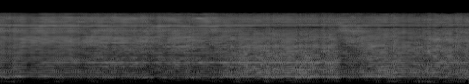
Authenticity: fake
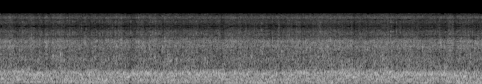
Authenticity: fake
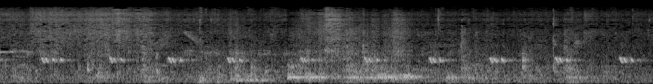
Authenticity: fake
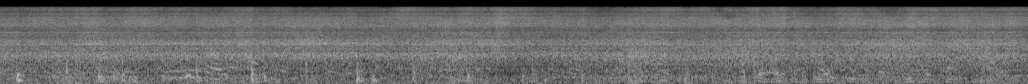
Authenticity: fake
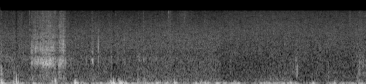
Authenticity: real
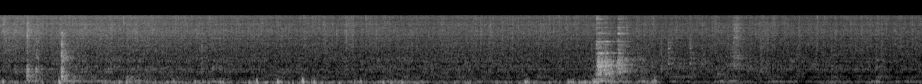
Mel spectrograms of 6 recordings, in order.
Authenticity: real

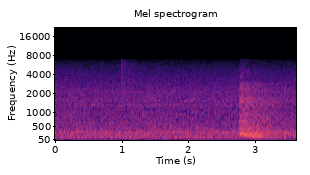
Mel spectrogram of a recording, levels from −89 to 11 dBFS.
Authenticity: fake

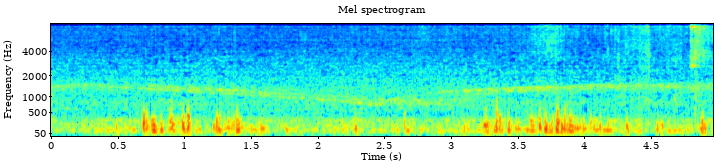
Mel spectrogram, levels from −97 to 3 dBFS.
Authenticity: fake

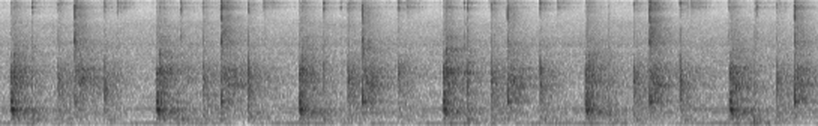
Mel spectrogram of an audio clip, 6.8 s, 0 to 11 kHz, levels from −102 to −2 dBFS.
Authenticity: fake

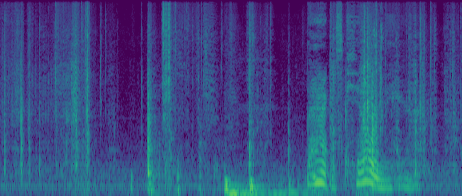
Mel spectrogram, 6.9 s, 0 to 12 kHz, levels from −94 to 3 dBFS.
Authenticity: real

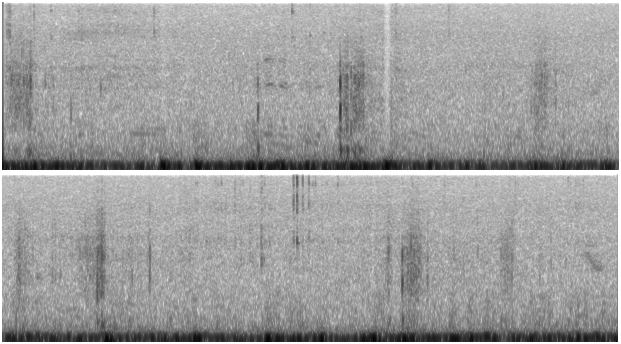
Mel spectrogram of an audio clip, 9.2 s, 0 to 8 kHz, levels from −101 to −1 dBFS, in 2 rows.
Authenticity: real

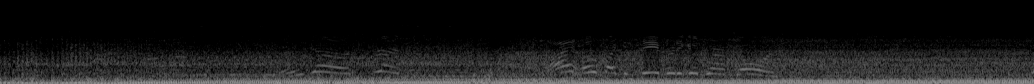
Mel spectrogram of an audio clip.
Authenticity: real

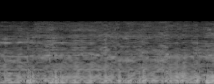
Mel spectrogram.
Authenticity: fake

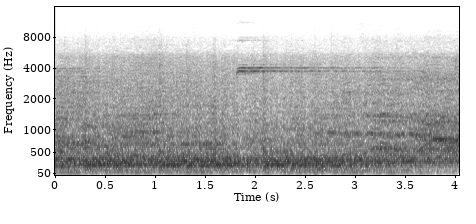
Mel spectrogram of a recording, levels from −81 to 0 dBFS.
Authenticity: real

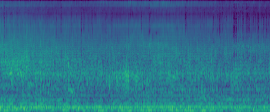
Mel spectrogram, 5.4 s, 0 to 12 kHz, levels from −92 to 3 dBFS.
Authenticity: fake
